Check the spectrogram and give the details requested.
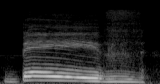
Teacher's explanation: when you change it into a verb to bathe the vowel changes to an a sound and the th is voiced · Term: voiced th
